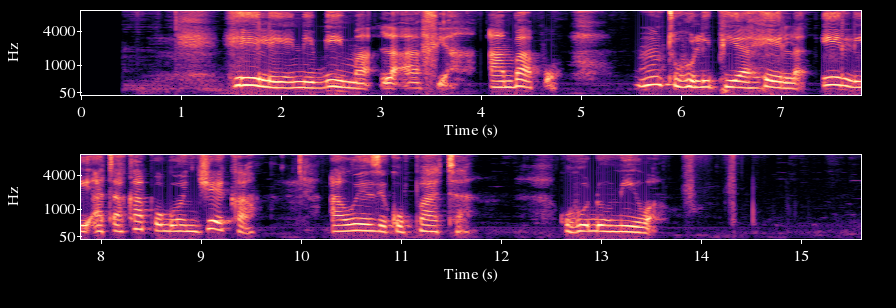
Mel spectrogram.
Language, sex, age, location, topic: Swahili, female, 36-49, Mombasa, finance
